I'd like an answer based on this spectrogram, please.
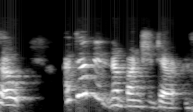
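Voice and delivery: voice breaking mid-phrase. Answering a question someone sent in, voice cracking. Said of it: "my voice is cracking".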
